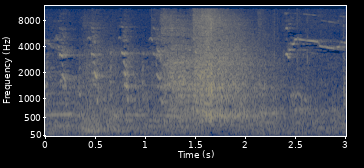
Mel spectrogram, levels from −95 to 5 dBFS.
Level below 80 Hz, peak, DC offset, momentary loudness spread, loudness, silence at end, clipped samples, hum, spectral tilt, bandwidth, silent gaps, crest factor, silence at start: -74 dBFS; -12 dBFS; under 0.1%; 11 LU; -32 LUFS; 0 s; under 0.1%; none; 0 dB/octave; 11.5 kHz; none; 22 dB; 0 s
